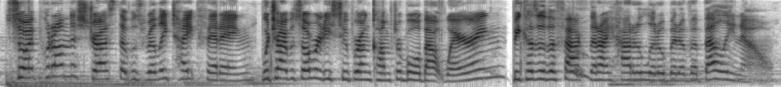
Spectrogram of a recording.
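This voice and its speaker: A synthetic text-to-speech female voice, reading a story aloud in an even, machine-read delivery. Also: sits high, fast, hardly any pauses. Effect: synthetic text-to-speech robot voice. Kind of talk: scripted story narration. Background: loud background music.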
